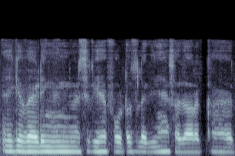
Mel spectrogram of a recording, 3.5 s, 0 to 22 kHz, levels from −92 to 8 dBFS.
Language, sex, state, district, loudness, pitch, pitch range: Hindi, male, Haryana, Jhajjar, -16 LUFS, 125 Hz, 120-125 Hz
